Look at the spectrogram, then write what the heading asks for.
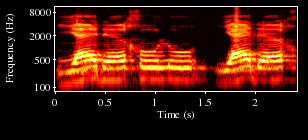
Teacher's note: Dal punya sifat qalqalah, tetapi karena dia di tengah kata, maka qalqalahnya suro. Tidak terlalu nampak.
